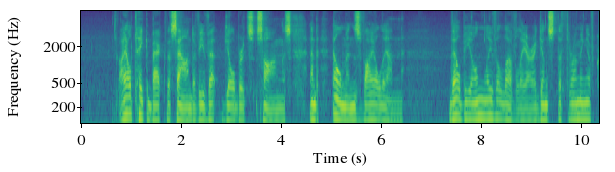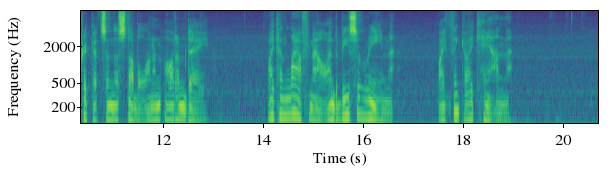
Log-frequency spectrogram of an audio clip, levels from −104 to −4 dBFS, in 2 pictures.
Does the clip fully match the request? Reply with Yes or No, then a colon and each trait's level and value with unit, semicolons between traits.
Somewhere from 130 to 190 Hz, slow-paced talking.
No: low, 105 Hz; slow, 115 wpm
